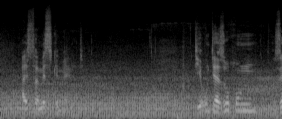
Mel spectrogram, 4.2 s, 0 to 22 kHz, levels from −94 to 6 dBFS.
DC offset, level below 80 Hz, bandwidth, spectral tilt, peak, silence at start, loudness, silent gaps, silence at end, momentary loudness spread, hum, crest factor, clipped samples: under 0.1%; -56 dBFS; 16.5 kHz; -6 dB/octave; -18 dBFS; 0 s; -38 LUFS; none; 0 s; 10 LU; none; 20 dB; under 0.1%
